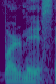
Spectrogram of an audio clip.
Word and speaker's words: Bartimaeus: It's Jesus healing blind Bartimaeus. Is that how you say it? How do you say it? Bartimaeus, thank you.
